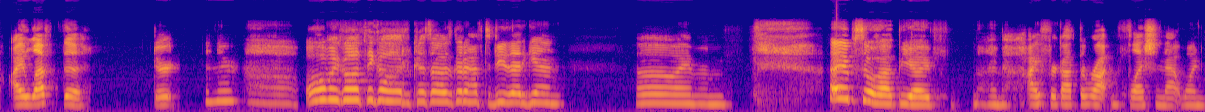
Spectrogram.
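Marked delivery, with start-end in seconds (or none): 2.4-3.0 quick gasp of relief; sharp gasp. Real, not acted. Relief at finding item. 3.1-9.4 relieved. Real, not acted. Relief it was not lost.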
